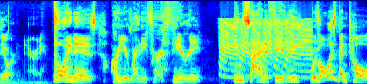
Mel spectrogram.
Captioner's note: air horn sound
